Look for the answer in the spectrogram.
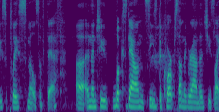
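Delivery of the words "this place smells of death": hushed, whispered mutter to oneself. A storyteller voices a humanoid character who is muttering to herself. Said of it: "she sort of mutters to herself".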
